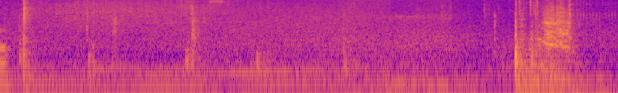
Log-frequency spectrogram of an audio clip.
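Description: A wooden front door with a glass panel being shut, a single sharp bang about three and a half seconds in, over a low steady hum.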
